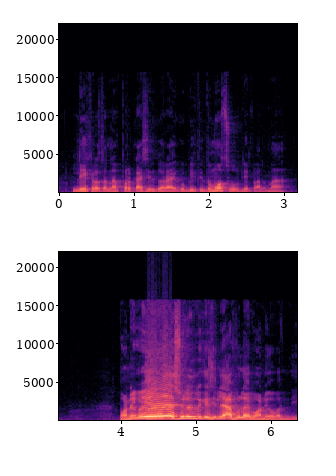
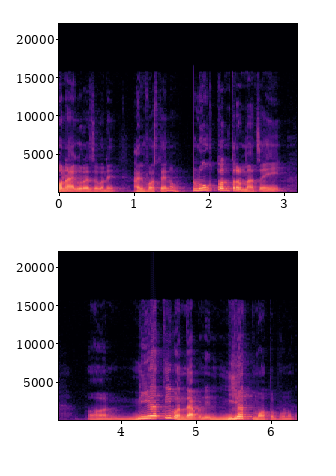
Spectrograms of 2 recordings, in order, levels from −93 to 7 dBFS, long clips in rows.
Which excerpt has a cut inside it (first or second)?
second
